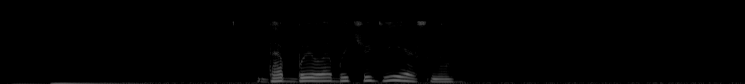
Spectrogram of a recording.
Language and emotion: Russian, positive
